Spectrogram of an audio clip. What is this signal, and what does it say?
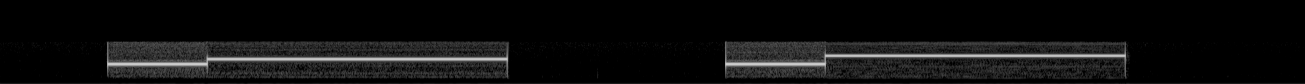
Two-tone page, heard as a one-second tone, then a three-second tone, about 950 then 1220 Hz, about 950 then 1430 Hz. It is heard from 1.1 to 11.3 s.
